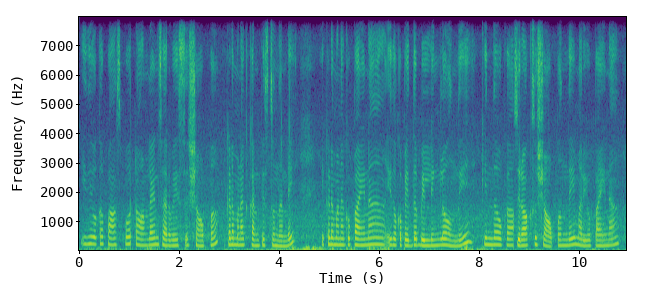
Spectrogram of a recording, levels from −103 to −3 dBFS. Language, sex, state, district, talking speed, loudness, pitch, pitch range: Telugu, female, Telangana, Karimnagar, 130 wpm, -19 LUFS, 205 Hz, 195-225 Hz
